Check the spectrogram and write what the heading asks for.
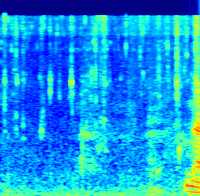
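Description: Lake water sloshing and dripping with small splashes as a carp is handled in a wet landing net in the shallows and lifted out near the end.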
